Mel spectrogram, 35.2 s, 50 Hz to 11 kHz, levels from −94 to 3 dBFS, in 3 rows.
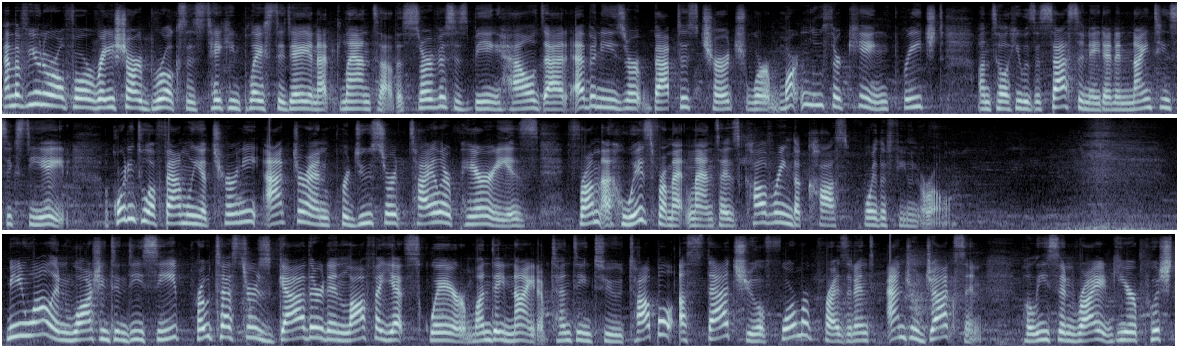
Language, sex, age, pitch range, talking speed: English, female, 20-39, 205-260 Hz, 140 wpm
